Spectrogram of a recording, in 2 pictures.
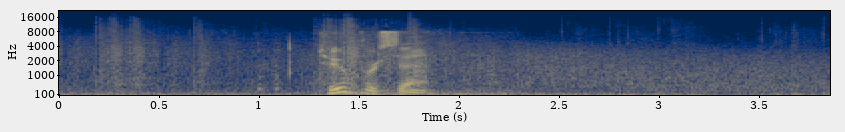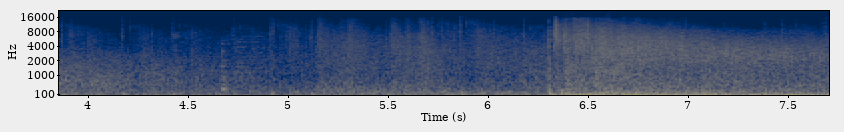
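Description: A heavy cruiser's turret guns fire in the naval game Ultimate Admiral: Dreadnoughts: one loud, booming salvo near the start, then a long rumbling decay, with a muffled voice speaking briefly and ongoing battle ambience.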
